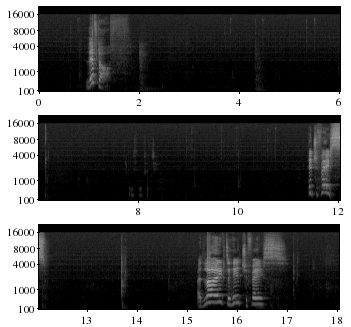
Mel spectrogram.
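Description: A young woman speaks casually into a nearby microphone.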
